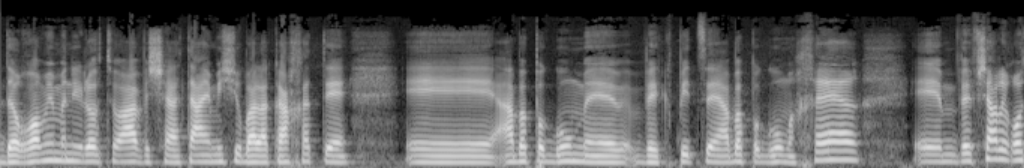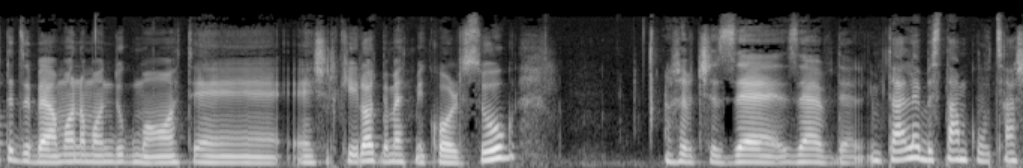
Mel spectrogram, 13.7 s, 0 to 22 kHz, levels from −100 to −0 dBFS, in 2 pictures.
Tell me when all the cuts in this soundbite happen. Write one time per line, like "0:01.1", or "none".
none

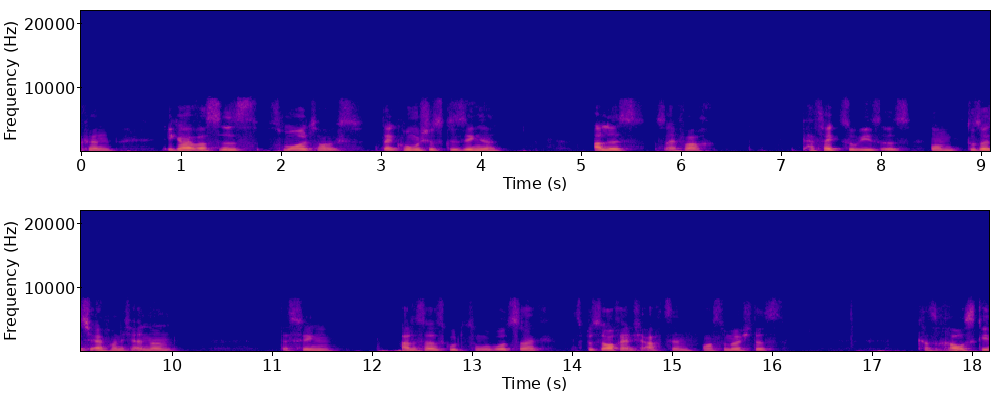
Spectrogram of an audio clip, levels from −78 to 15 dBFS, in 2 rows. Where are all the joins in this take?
0:08.4
0:15.3

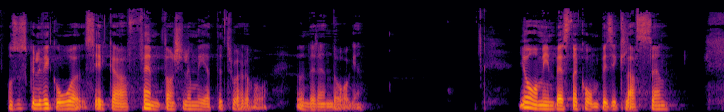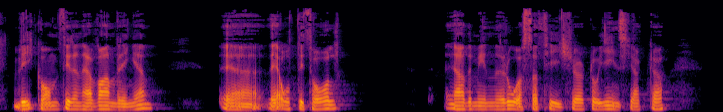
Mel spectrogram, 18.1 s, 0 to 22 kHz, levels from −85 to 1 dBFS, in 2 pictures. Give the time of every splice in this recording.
none

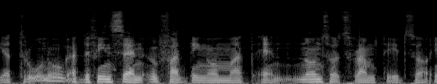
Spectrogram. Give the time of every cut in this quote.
none

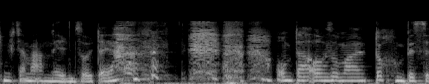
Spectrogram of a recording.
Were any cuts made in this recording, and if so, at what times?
none

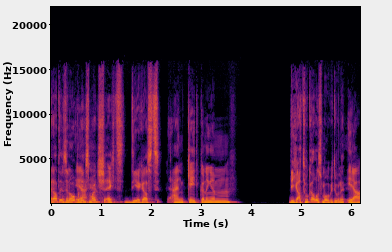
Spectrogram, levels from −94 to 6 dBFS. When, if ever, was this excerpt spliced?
0:02.3

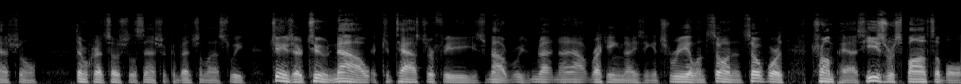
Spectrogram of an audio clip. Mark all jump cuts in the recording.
0:03.7
0:08.0

